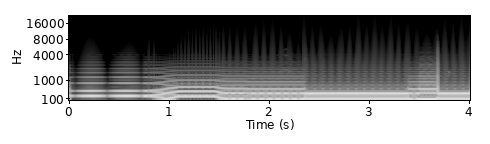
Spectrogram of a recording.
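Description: Instruo CS-L complex oscillator's multiply output in AM mode: a tone pulsing in volume about three times a second. Its pitches then glide and settle into a steady, dense drone, with a short click near the end.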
